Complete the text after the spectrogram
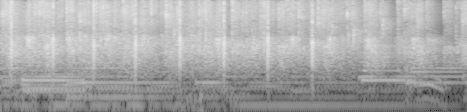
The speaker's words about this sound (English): Did you appreciate the word of God this morning? Give the Lord Jesus a hand clap of praise. Hallelujah.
